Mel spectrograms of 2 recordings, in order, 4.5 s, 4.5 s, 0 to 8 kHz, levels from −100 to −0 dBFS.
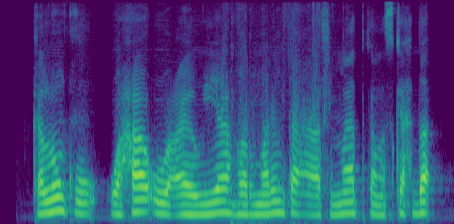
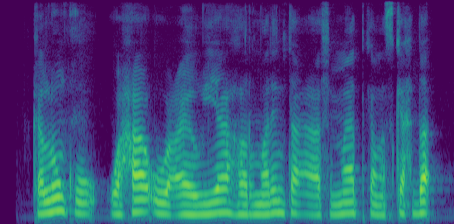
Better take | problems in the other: second | noise reduction (neural separator model SepFormer DNS4)

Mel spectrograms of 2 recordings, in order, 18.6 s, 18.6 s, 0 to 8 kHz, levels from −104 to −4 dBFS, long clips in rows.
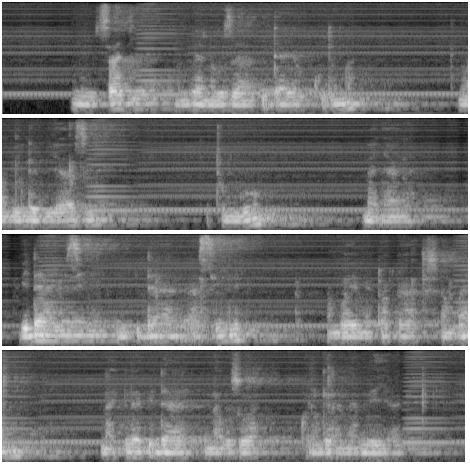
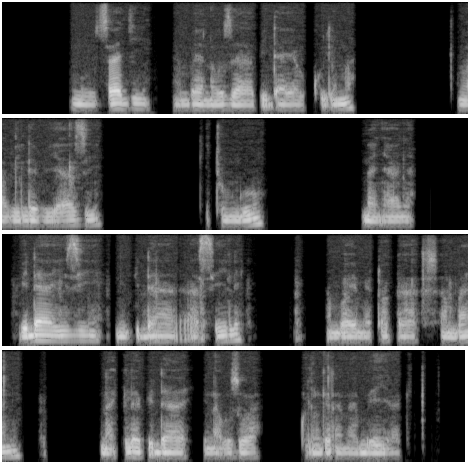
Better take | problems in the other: second | background sound (Harmonica); 15 dB below the speech // room echo; dies away in 1.5 s

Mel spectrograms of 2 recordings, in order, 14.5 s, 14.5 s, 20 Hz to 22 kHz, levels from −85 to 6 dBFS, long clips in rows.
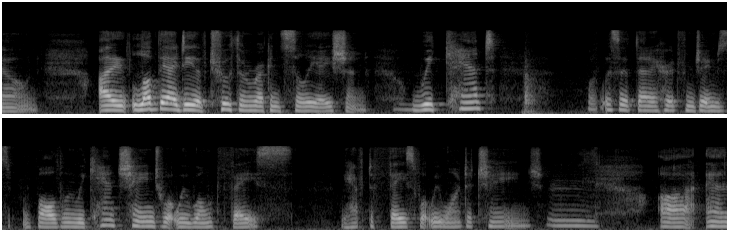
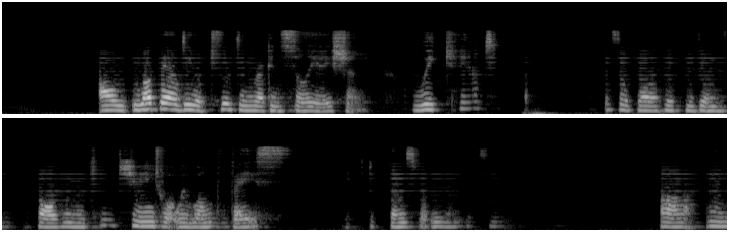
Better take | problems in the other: first | noise reduction (neural mask model DeepFilterNet 3)

